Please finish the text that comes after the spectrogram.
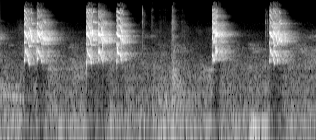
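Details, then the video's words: Two lovebirds of a breeding pair utter piercing, squawky chirps, five spaced notes, some paired, over faint low hum. "Happy lovebirds chirping sounds| breeding pair"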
